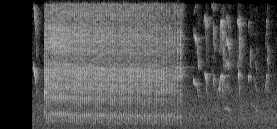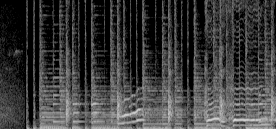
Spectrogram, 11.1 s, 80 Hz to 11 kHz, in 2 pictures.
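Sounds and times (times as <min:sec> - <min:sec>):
birds chirping: 0:00.6 - 0:06.1
plucked guitar music: 0:06.1 - 0:11.0.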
